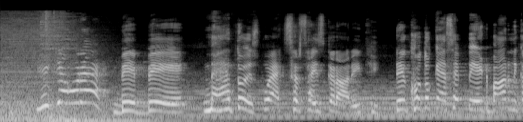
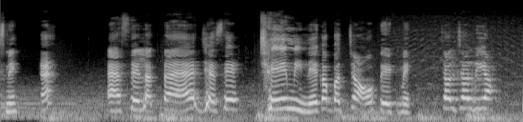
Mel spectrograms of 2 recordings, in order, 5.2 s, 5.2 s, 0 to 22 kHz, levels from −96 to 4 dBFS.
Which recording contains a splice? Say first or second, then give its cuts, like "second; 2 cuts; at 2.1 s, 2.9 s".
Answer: first; 1 cut; at 1.1 s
